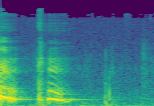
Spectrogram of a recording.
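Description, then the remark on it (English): A person clears their throat during a Bible reading, a short harsh rasp followed by a couple of quieter vocal grunts, with no words spoken. “Let me clear my throat.”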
